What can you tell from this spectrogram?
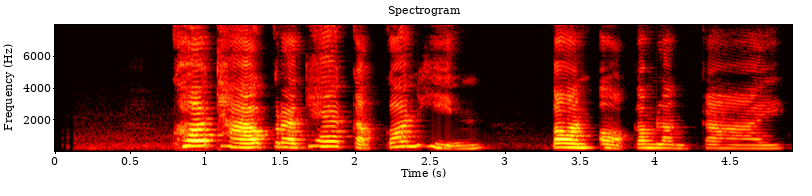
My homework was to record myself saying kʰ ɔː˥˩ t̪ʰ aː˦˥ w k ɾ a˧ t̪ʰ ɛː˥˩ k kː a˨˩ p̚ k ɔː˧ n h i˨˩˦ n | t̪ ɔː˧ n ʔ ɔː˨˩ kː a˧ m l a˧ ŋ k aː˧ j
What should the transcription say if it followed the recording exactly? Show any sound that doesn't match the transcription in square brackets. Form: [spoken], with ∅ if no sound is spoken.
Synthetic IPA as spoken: kʰ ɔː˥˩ t̪ʰ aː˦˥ w k ɾ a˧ t̪ʰ ɛː˥˩ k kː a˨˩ p̚ k [ɔː˥˩] n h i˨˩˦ n | t̪ ɔː˧ n ʔ ɔː˨˩ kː a˧ m l a˧ ŋ k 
